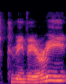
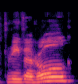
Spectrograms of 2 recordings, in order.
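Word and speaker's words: Кривий Ріг: the Ukrainian, and then they listen and it's Krivy Rih or it's Krivy Rog, and they do not understand how or why.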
